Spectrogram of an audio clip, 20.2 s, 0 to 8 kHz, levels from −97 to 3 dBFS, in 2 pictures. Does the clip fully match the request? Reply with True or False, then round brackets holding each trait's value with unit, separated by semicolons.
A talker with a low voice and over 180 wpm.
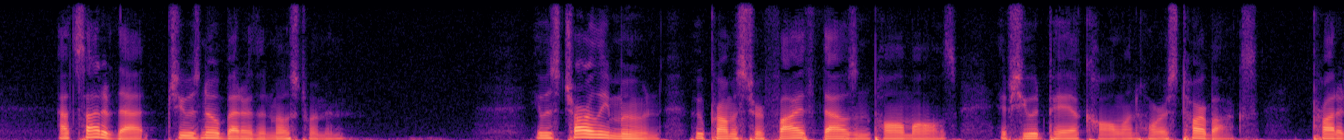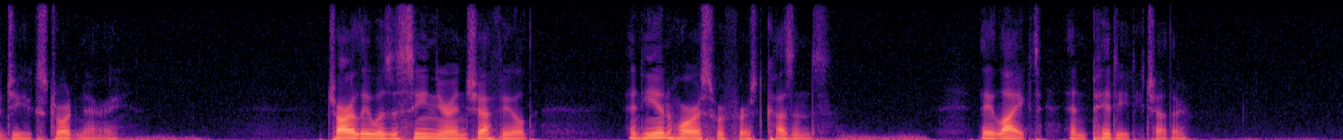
False (110 Hz; 150 wpm)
